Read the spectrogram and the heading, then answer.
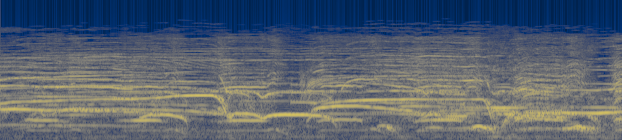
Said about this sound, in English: Yes, sir. They're chanting Eddie. What do you think, man? I think they're ready for it. Most definitely. I know y'all can scream and I know y'all can chant, but can you sing?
